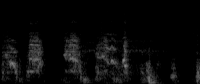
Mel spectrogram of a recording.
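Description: Hens clucking outside a chicken coop on a small flock farm, a series of short, rhythmic clucks in close succession, fairly close and clear with no talk.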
